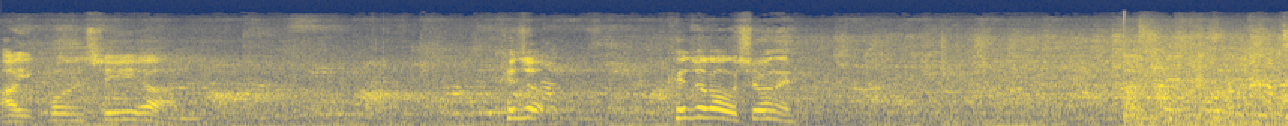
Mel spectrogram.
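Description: Voices murmur in a large echoing hall.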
